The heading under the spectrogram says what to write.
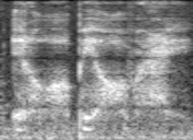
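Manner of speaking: eerie, very quiet whisper; creepy little voice. Retold or imitated. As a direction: whisper it like a creepy alter ego. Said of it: "in her, like, creepy little voice".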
